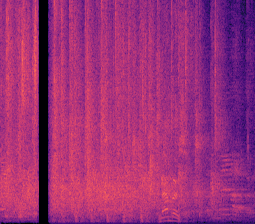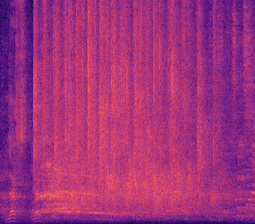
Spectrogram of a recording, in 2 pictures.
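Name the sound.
applause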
